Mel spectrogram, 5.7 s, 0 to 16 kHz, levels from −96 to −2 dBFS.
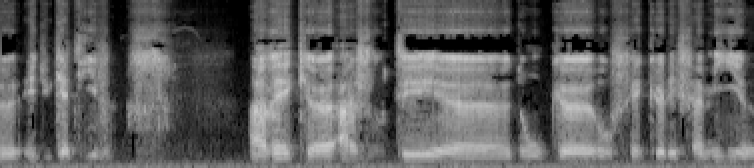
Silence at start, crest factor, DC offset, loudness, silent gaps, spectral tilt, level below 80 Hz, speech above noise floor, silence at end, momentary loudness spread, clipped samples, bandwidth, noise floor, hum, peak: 0 s; 20 dB; under 0.1%; -22 LUFS; none; -0.5 dB/octave; -52 dBFS; 28 dB; 0 s; 10 LU; under 0.1%; 16 kHz; -52 dBFS; none; -4 dBFS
